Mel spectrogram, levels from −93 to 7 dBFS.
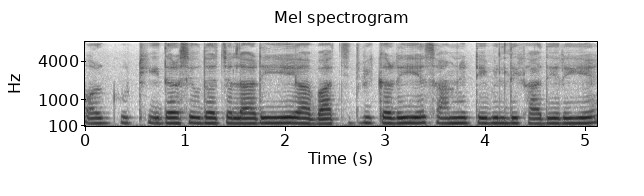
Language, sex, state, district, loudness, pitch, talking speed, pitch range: Hindi, female, Maharashtra, Gondia, -13 LUFS, 185 Hz, 220 wpm, 180-190 Hz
